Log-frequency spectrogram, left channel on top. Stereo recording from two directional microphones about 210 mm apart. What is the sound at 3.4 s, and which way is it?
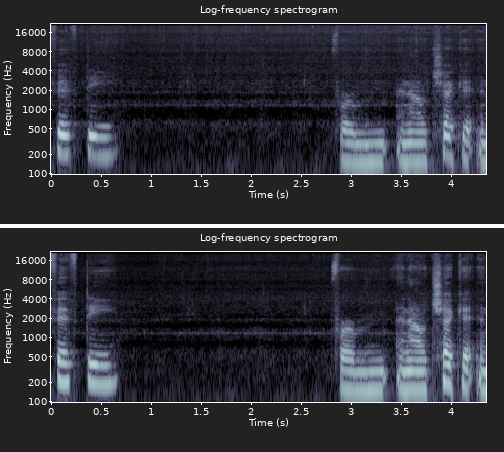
Speech, 55° right (ahead or behind).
